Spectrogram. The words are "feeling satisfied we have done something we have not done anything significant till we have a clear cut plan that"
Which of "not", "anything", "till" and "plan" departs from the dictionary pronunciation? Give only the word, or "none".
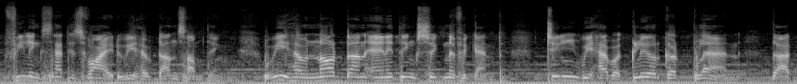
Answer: anything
